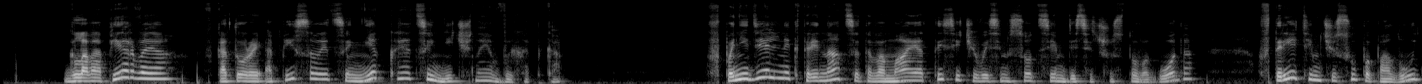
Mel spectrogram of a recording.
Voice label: Russian

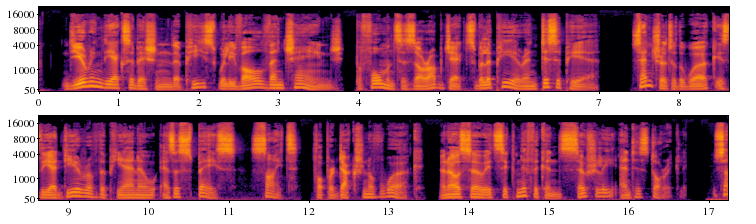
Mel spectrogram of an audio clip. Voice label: English

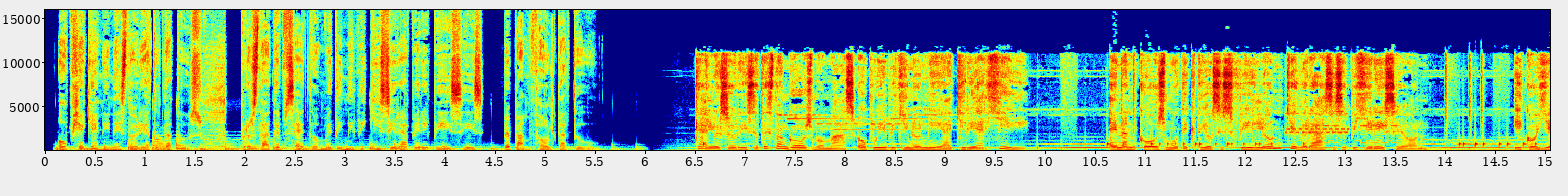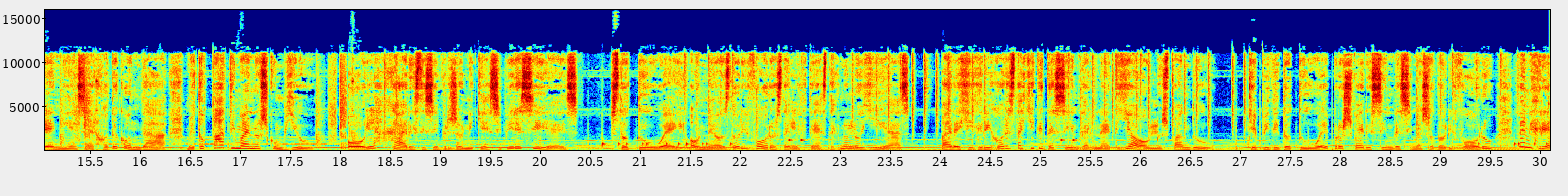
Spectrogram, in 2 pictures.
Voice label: GREEK

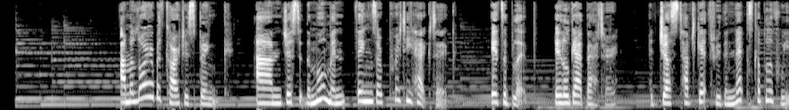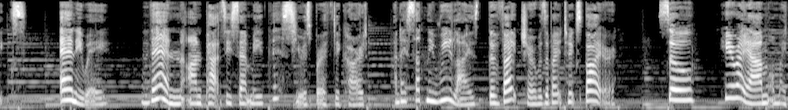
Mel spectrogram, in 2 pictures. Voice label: Scottish Narration

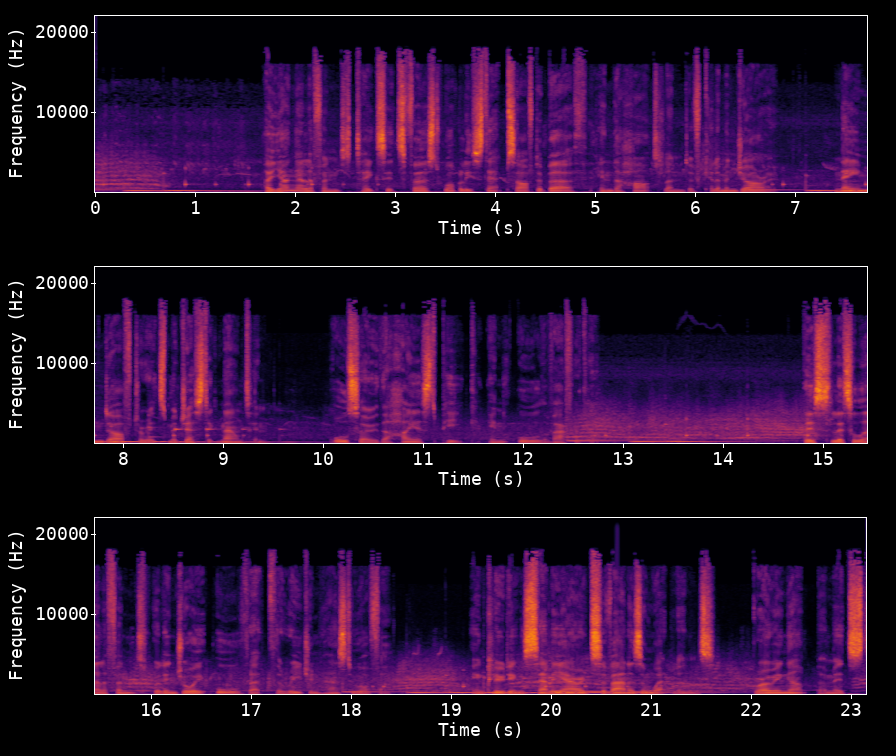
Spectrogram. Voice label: Narration

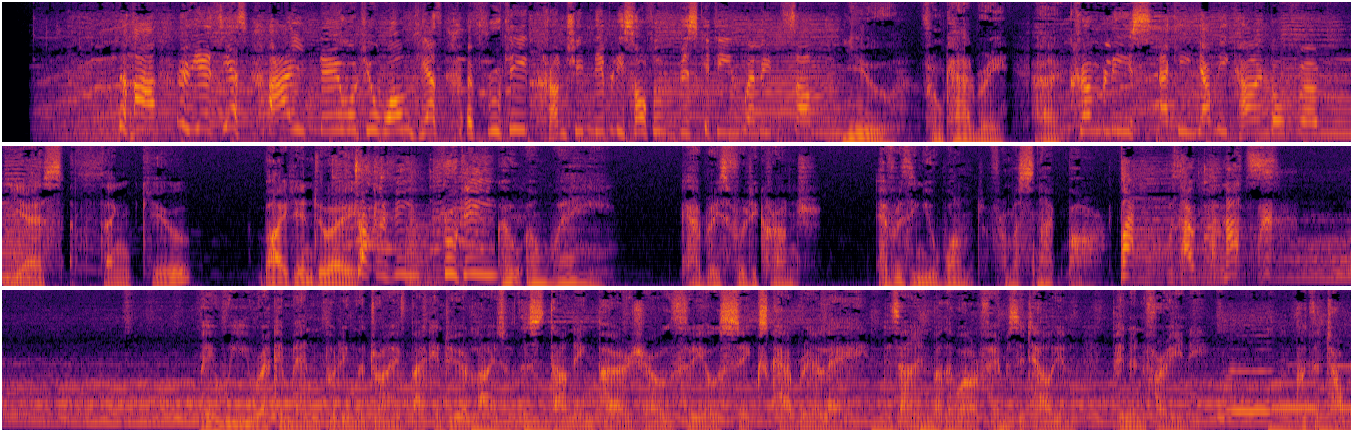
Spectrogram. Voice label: Scottish

